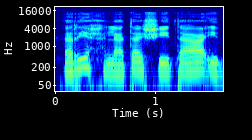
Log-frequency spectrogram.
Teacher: اس را کو باریک اس لیے پڑھا جائے گا کہ اس کے نیچے زیر ہے. رحلۃ الشتاء یہ ہا ہے، خا اور ہا نہیں.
